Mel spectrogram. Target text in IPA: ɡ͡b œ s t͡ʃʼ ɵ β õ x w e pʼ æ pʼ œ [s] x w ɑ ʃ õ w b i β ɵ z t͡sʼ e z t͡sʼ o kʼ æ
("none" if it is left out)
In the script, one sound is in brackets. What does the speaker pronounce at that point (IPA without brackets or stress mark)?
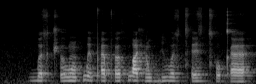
none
